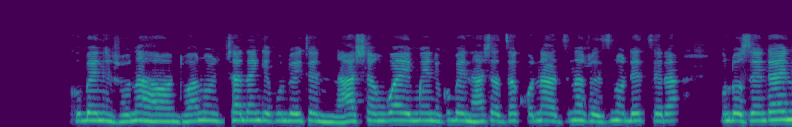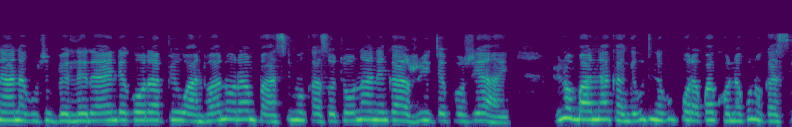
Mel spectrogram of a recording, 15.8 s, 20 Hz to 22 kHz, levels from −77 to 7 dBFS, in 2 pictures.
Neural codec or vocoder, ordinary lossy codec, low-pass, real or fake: none; AAC, 64 kbps; 7.2 kHz; real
